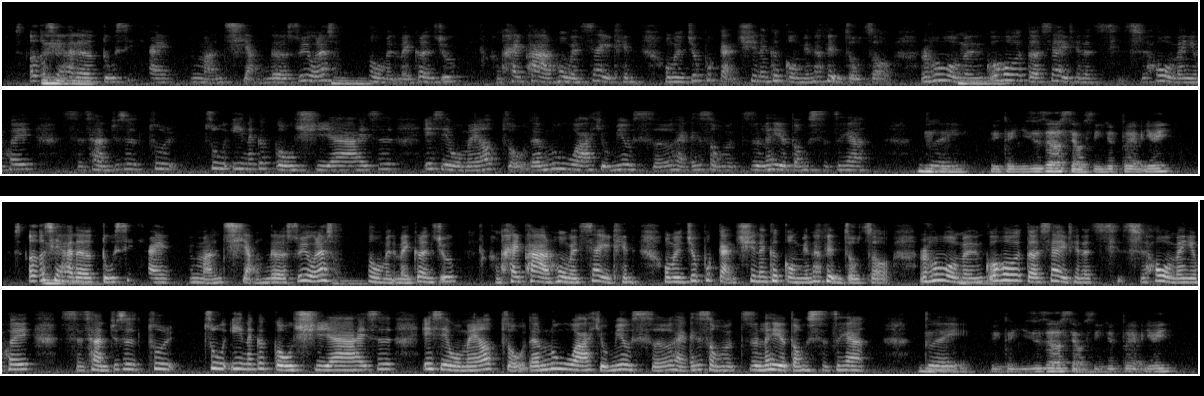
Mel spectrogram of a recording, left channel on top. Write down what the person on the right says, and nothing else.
而且它的毒性还蛮强的，
所以我那时候我们每个人就很害怕。
然后我们下雨天，我们就不敢去那个公园那边走走。然后我们过后的下雨天的时时候，
我们也会时常就是注意注意那个沟渠啊，还是一些我们要走的路啊，有没有蛇还是什么之类的东西这样。
对，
